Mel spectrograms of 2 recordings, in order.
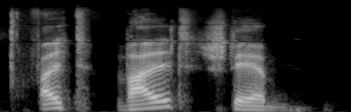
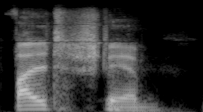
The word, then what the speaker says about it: Waldsterben: Waldsterben. It's like two words, one word. Wald is forest. And sterben is dying. Waldsterben. That's a perfect German pronunciation.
